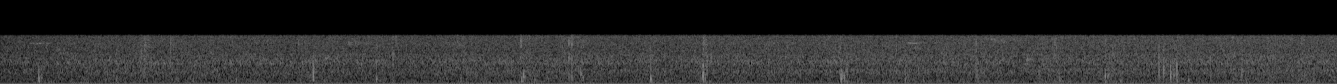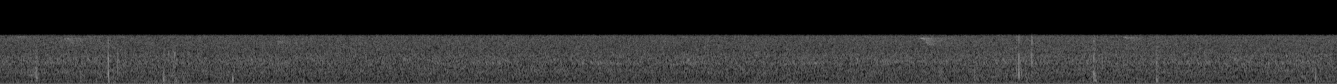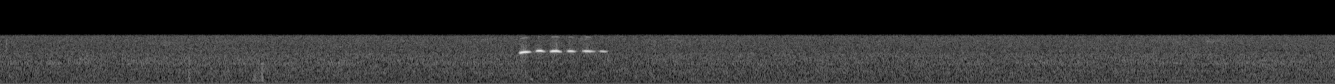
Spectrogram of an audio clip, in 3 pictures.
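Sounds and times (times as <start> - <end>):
forest background hiss: 0.0 - 40.0
bird whistling call: 31.9 - 32.9.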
